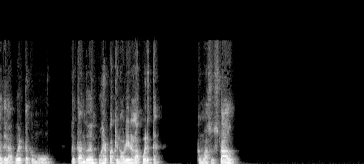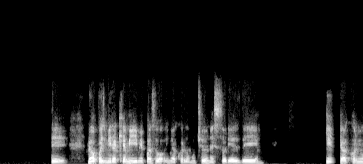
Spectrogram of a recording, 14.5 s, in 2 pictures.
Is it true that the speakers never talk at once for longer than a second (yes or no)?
yes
